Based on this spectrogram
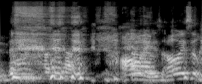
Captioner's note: laughter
